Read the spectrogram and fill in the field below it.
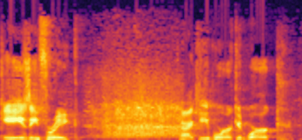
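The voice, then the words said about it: Imitates another person's voice. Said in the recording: “that was a good impression of the Pope”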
